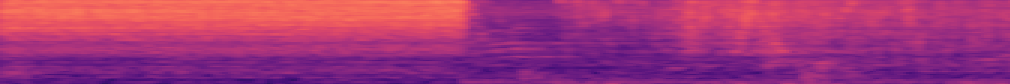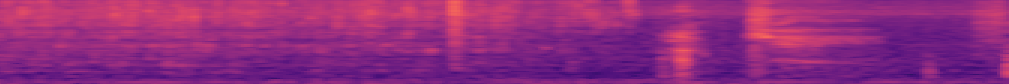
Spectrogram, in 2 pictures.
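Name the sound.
water being added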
